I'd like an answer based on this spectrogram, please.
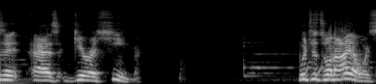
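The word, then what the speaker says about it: Ghirahim: was actually some contention as to how to pronounce his name. Some people insisted it was Giraim for some reason, while Hyrule Warriors actually has voice duration and directly pronounces it as Giraheim, which is what I always assumed it was personally.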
